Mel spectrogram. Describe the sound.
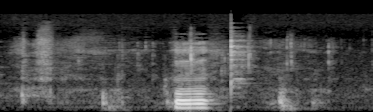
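Cutlery scrapes and clinks against a plate during a meal, with brief sharp clicks mixed among mouth sounds and a voice.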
